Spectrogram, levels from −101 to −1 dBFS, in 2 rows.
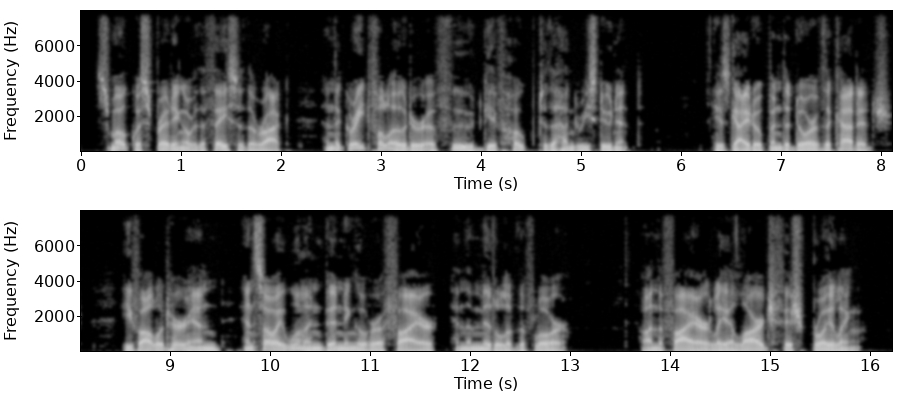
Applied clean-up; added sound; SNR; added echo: none; none; none; none.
